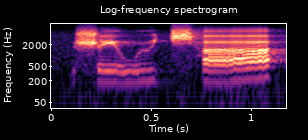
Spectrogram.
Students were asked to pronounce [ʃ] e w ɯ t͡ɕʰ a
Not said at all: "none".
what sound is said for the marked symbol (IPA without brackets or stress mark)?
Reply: ʂ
